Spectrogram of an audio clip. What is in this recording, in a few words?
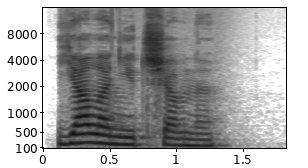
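"яланитшсявны", Komi, female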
